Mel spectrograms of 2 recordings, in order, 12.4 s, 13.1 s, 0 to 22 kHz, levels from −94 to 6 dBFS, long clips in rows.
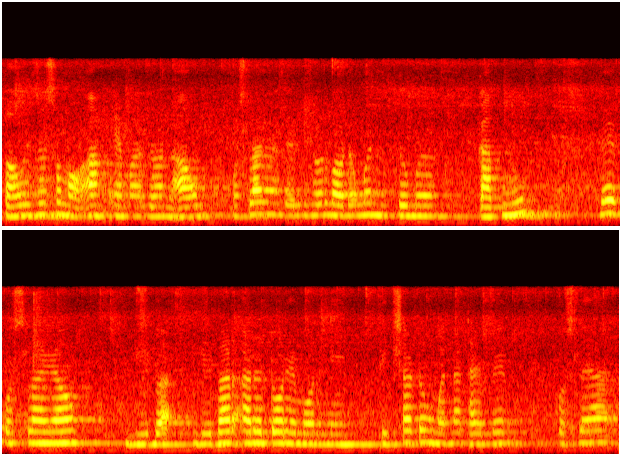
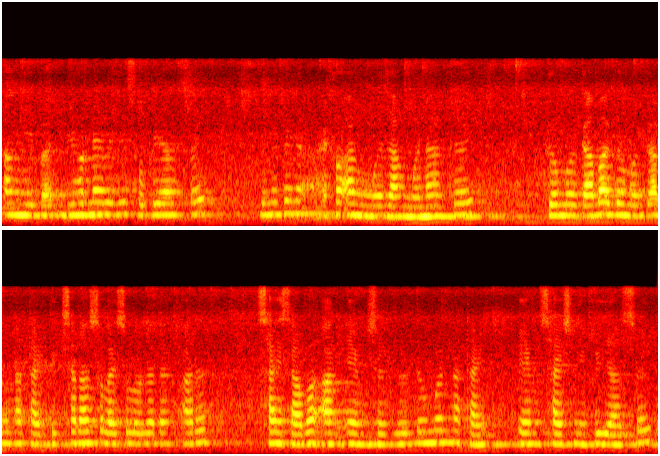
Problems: constant background noise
